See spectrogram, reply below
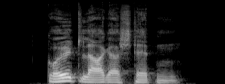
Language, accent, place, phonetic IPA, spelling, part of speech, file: German, Germany, Berlin, [ˈɡɔltˌlaːɡɐʃtɛtn̩], Goldlagerstätten, noun, De-Goldlagerstätten.ogg
- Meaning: plural of Goldlagerstätte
